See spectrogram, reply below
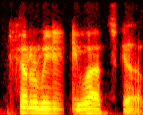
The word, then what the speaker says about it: Hrvatska: Which, yes, how you spell Croatia in Croatian is H-R-V-A-T-S-K-A. Right, where I believe the V is pronounced almost like the Latin V as a W.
